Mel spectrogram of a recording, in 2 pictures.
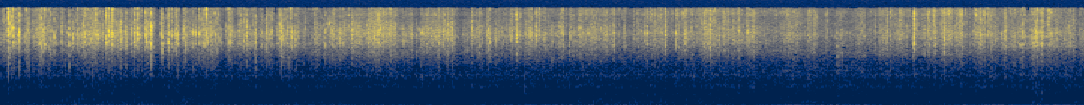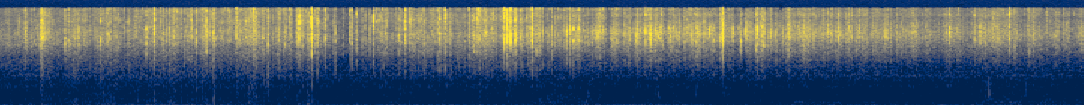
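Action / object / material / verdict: scrape / wood wool shreds / wood wool / none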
